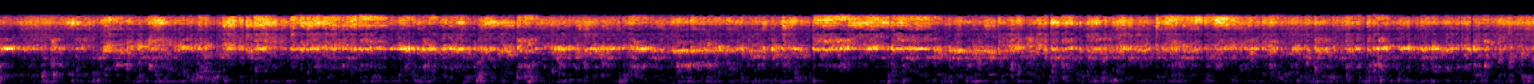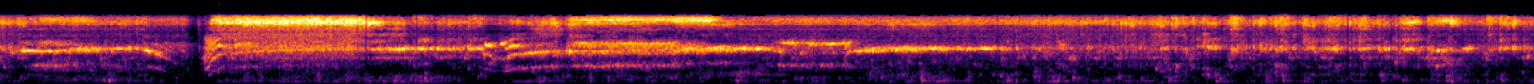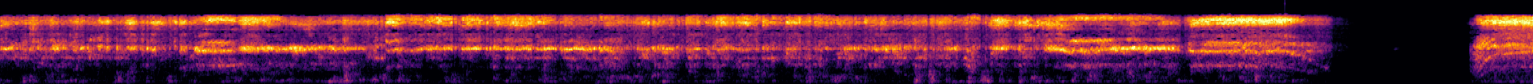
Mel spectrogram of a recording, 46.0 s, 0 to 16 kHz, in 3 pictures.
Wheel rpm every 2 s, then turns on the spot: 230, 230, 240, 230, 230, 230, 230, 230, 150, 220, 210, 220, 230, 230, 230, 230, 230, 230, 230, 230, 230, 170, 50.
none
